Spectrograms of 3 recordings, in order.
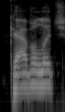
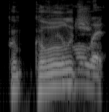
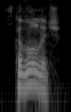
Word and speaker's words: Kavulich: So, this guy's name is Jason Gabalich. Is that how it's pronounced? Kavulich. Kavulich.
